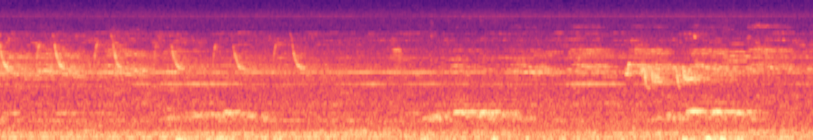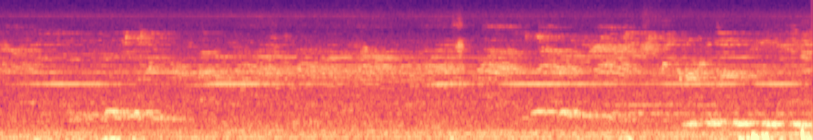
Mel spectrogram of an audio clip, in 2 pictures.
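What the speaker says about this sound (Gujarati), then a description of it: "અને આમ જો ચકલાનો અવાજ આવે તમે ખાલી સાંભળો" Sparrows chirp faintly in short, repeated bursts in the early morning, spaced a few seconds apart against a quiet, low background hum.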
